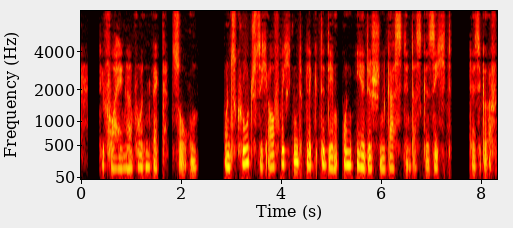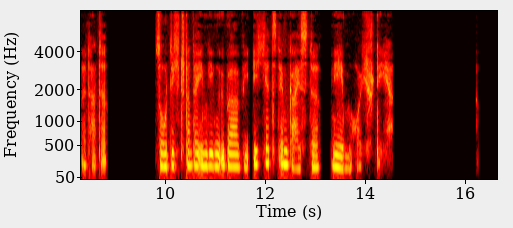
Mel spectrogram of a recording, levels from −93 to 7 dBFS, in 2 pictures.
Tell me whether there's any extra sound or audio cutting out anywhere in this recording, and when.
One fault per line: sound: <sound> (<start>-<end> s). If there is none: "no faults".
no faults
